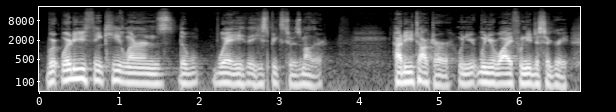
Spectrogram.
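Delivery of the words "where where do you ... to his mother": normal talking voice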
